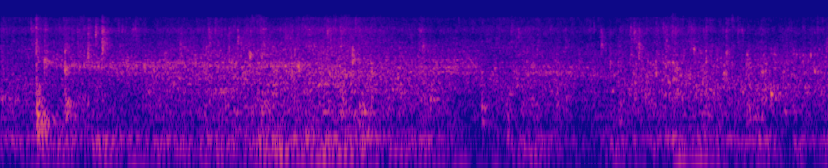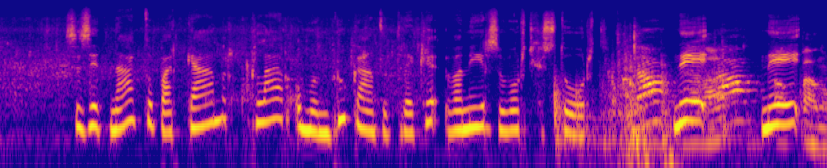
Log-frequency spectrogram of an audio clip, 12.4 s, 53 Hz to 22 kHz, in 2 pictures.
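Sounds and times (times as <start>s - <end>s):
home shower water spattering on a hard surface: 0.0s - 9.6s
speech: 6.8s - 12.4s.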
